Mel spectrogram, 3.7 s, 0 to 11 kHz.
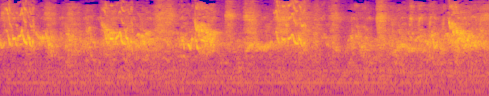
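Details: Budgerigars in a breeding colony, 2017: rapid rising and falling warbled chirps from several birds, calls tumbling over each other at roughly one and a half per second.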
